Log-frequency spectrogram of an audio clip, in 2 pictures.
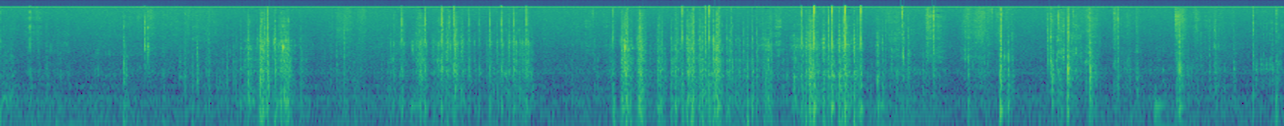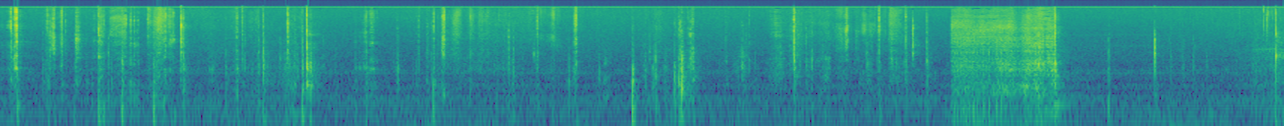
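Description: A package being carefully opened during an ASMR unboxing: close, quiet crinkles, snips, taps and scratches in irregular bursts, with a louder rustling flurry near the end.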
